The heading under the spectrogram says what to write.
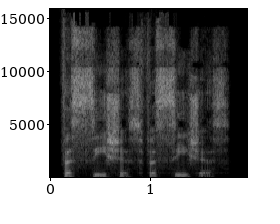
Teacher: That first syllable has that schwa, that sound.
